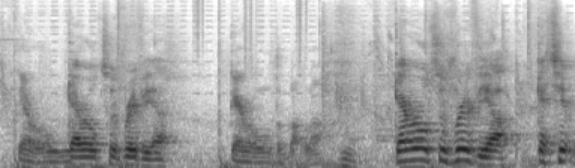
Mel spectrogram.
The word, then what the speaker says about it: Geralt: beast he's a beast and I wanted more garel am I saying it right Geralt there he's garel he Geralt Gerald gerald Geralt Geralt of Rivia Daryl the Geralt of Rivia get it right I reviewed Geralt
